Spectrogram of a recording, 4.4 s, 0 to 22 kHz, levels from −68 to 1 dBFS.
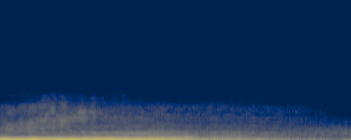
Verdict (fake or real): fake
